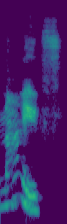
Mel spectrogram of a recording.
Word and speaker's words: knife: It's like knife. Why is the K there? We don't know, but it's there. You don't pronounce it.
